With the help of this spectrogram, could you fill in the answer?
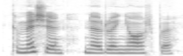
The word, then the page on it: coimisean na roinn eorpa: gaelic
